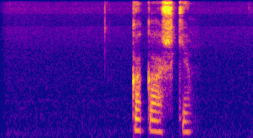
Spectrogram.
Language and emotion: Russian, neutral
